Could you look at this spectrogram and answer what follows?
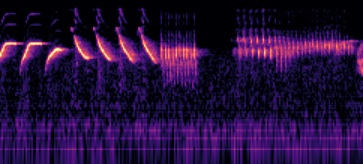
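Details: Canary singing, called a juvenile canary turned from silent to fully singing: a run of rising whistled swoops repeated about three per second, then a dense buzzy trill, a short pause, and a fast rattling trill at high pitch.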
